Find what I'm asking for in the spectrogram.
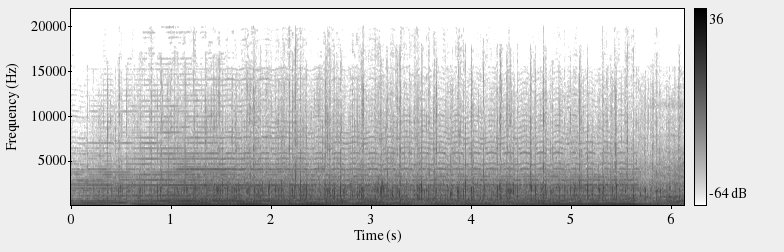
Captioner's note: crowd clapping; soft orchestral music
